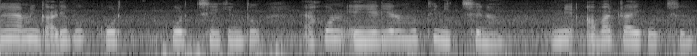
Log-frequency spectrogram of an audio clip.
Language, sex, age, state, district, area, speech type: Bengali, female, 18-30, West Bengal, Howrah, urban, spontaneous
